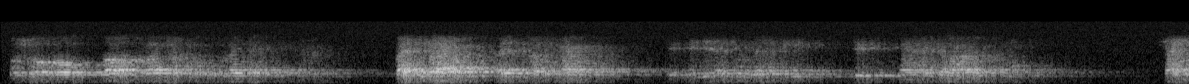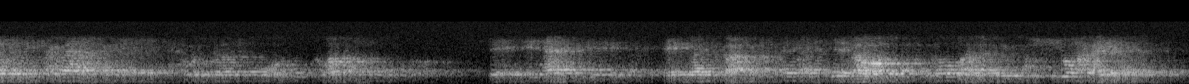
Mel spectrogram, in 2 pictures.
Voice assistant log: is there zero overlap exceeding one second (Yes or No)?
Yes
